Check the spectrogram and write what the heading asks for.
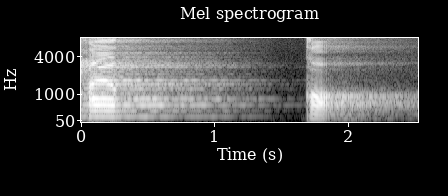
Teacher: sini ada huruf qalqala huruf qaf dan dia bertasdid cara berhentinya sukunkan huruf qafnya kemudian tekan bacaan kita tunggu 2 detik baru dipantulkan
